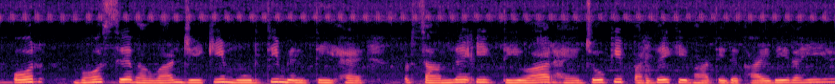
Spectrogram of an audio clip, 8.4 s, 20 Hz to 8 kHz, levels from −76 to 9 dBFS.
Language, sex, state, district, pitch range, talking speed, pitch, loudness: Hindi, female, Uttar Pradesh, Hamirpur, 205-240 Hz, 165 wpm, 215 Hz, -15 LUFS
